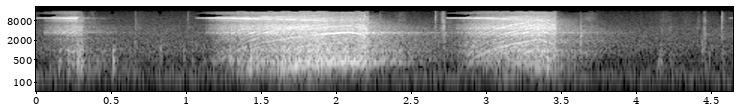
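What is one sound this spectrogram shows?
A cordless power tool whirs loudly in short bursts, rising and falling in pitch.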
